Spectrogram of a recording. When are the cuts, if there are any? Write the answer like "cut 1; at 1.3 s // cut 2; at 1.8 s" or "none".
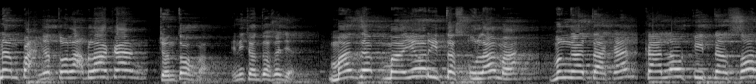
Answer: cut 1; at 1.5 s // cut 2; at 3.1 s // cut 3; at 5.3 s // cut 4; at 6.4 s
